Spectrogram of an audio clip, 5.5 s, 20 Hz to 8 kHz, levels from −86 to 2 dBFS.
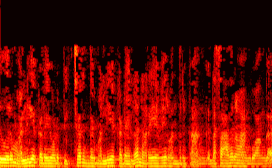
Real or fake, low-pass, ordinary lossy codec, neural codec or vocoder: real; 7.2 kHz; MP3, 24 kbps; none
